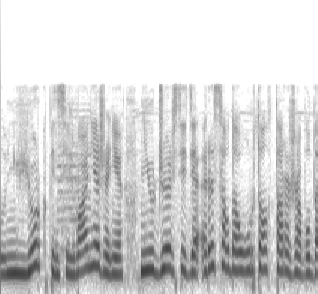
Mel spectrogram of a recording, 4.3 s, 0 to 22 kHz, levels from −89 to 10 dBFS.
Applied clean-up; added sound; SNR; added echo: none; none; none; none.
